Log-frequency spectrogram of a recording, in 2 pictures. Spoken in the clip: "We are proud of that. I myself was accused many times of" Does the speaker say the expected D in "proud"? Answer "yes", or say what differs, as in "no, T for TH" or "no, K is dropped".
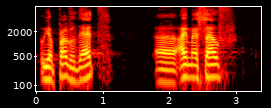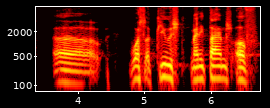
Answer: no, D is dropped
